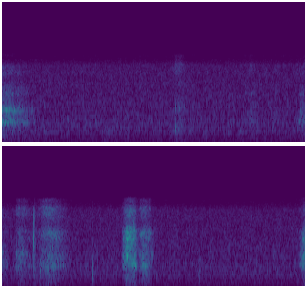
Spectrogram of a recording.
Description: Stifled some sneezes for a special someone x Hope you enjoy x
